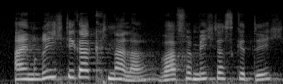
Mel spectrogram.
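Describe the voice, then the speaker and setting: A woman speaks at a fairly slow pace in a plain, everyday voice. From Berlin. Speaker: cultural educator. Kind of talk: reading aloud.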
